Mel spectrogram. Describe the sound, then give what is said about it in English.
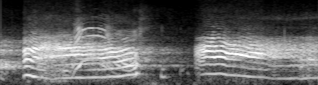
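A person imitating a cat, giving two long, drawn-out wavering meows separated by a brief pause, fairly loud and with no other voices. “Someone got paid to meow.”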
